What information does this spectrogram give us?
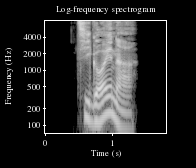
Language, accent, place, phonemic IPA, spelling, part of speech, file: German, Germany, Berlin, /t͡siˈɡɔɪ̯nɐ/, Zigeuner, noun, De-Zigeuner.ogg
- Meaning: 1. Gypsy, member of the Roma, Romani person 2. member of any of several other nomadic minorities 3. disorderly, lazy or dodgy person 4. bohemian; unconventional or nonconformist artist or writer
